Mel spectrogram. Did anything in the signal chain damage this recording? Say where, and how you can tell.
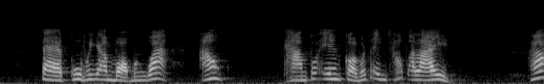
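No, nothing in the signal chain audibly damaged this speech recording. No stage between capture and playback leaves a mark that can be heard anywhere in it.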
